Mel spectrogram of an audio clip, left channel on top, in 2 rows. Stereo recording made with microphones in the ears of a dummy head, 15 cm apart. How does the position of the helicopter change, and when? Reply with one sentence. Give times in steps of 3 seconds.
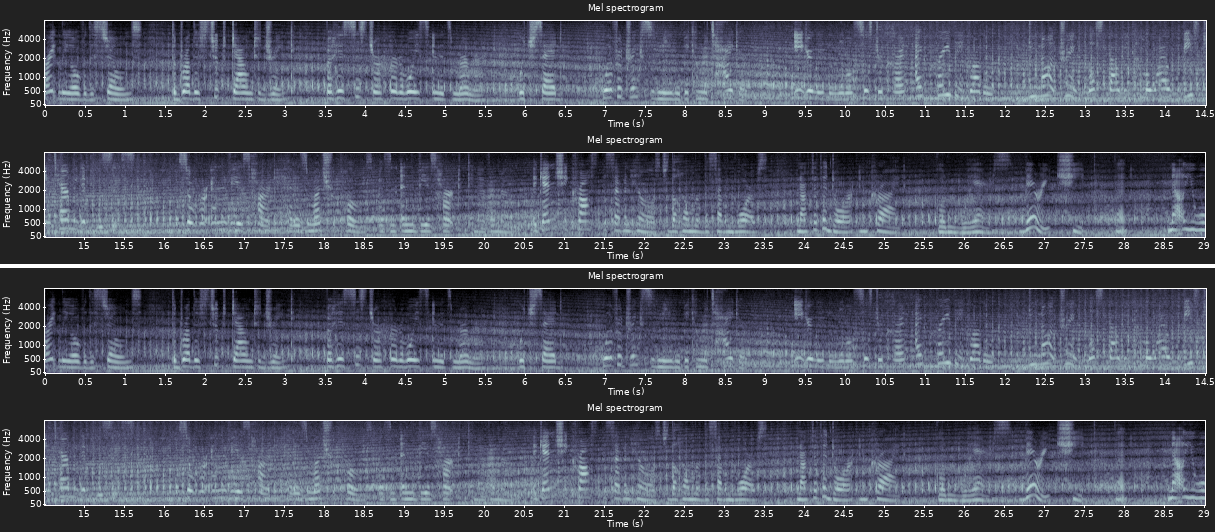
In this clip you hear the helicopter on the left from 0 s, in the centre from 12 s and on the right from 15 s.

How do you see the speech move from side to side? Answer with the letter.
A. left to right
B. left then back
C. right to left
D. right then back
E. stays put
A.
